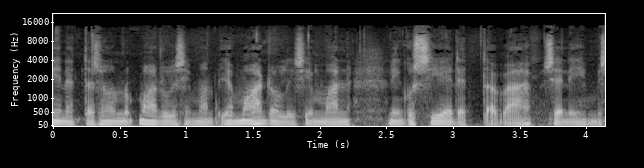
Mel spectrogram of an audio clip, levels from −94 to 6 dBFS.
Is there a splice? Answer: yes; 2 cuts; at 1.2 s, 2.5 s

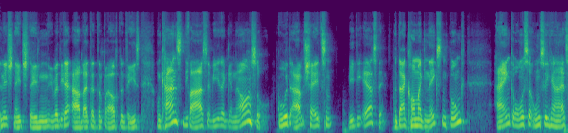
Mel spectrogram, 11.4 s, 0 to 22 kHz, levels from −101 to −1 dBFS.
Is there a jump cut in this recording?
yes; 7 cuts; at 1.2 s, 2.0 s, 2.5 s, 3.7 s, 5.5 s, 7.8 s, 8.5 s

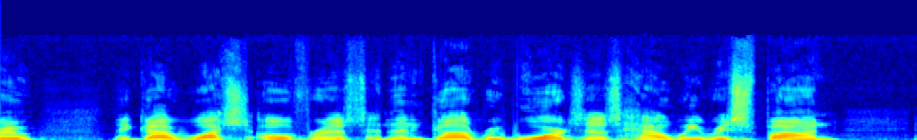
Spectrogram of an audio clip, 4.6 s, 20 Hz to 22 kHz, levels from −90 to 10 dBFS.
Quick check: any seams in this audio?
no; 0 cuts

